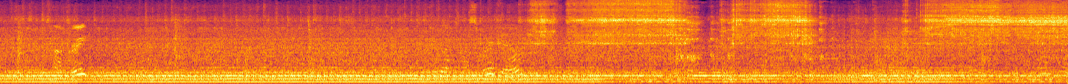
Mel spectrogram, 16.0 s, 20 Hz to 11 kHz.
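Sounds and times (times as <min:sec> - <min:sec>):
turning tool cutting wood: 0:00.0 - 0:16.0
wood lathe motor hum: 0:00.0 - 0:16.0.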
